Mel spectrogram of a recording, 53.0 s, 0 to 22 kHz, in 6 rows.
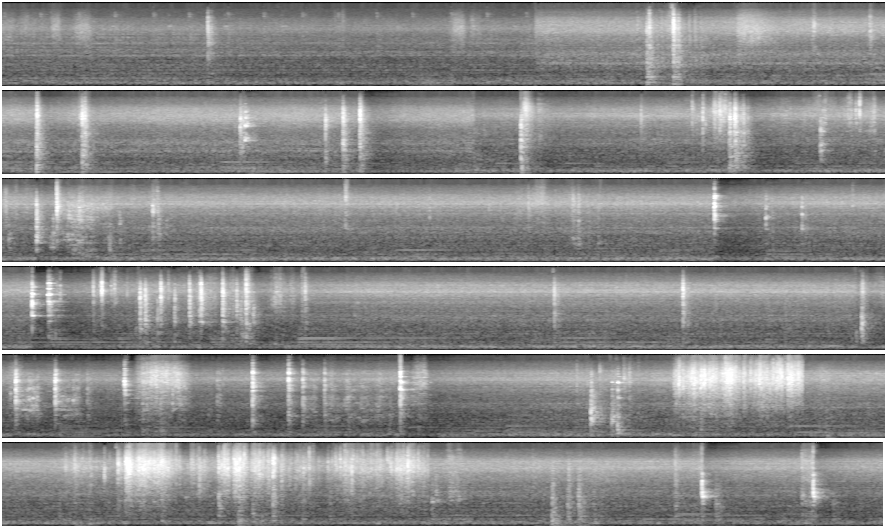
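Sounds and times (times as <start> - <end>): low appliance hum: 0.0 - 52.9
utensils and dishes clinking: 26.7 - 29.6, 35.4 - 39.7, 41.2 - 43.7, 44.7 - 48.9.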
